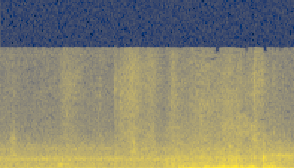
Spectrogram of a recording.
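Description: Quiet room tone, with a faint low rustle of handling near the end.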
